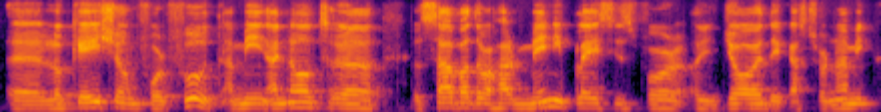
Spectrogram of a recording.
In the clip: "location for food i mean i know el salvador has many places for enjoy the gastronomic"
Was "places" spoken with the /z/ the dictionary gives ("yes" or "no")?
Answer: no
